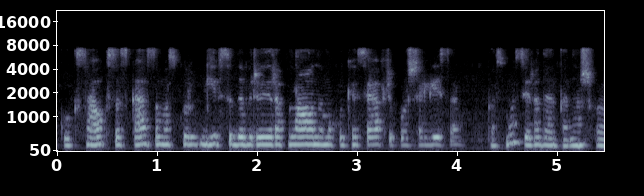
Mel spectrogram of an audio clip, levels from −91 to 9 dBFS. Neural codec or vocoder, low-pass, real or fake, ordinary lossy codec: vocoder, 44.1 kHz, 128 mel bands every 256 samples, BigVGAN v2; 7.2 kHz; fake; Opus, 64 kbps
